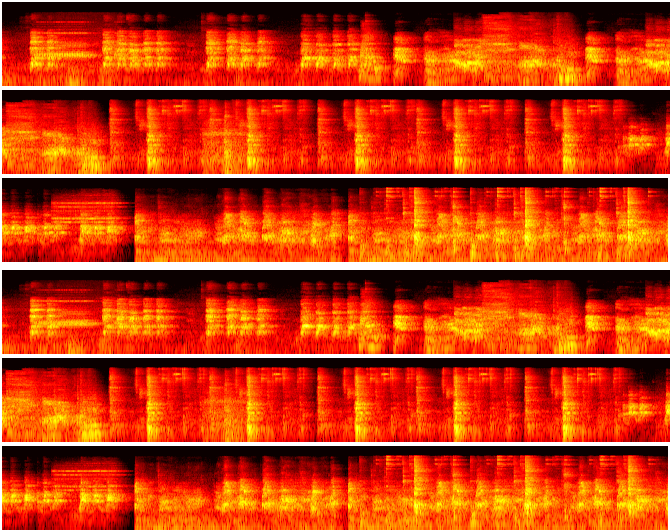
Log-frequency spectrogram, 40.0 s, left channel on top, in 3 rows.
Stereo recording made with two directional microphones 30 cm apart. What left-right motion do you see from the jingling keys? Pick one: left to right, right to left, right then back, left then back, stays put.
right to left.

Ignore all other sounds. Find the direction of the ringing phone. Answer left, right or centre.
left.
